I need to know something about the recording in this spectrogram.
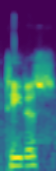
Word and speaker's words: Tidus: So yeah, that's the way I look at it, and that's the way I pronounce Tidus. So yeah. But it can be said either way. So when people do say Tidus, it doesn't bother me.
